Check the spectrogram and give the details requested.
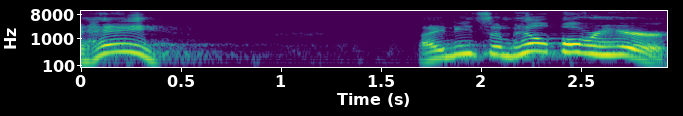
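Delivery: shrill, very high, loud yell. Retelling calling out to a stranger in ice fog: retelling a yell for help. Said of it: "look over and I yell".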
